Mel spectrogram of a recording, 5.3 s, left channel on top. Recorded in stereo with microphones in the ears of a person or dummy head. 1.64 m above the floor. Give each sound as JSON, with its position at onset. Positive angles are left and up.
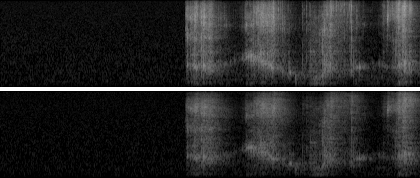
{"t": 2.3, "sound": "chewing", "side_deg": 75, "distance_m": 0.7}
